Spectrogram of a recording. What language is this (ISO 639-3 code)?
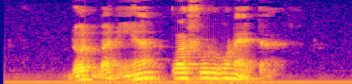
cat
